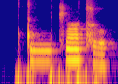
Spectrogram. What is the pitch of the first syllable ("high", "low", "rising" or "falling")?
low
